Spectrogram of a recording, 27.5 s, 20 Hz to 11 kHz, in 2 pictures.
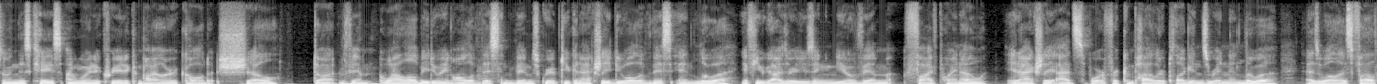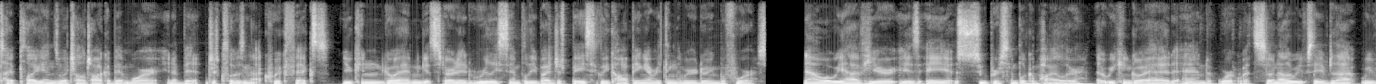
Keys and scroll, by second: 2.1-16.4 typing, 18.1 i, 21.4 super+l, 21.4 Escape, 21.4 F12, 21.4 typing, 22.7 j, 23.8-26.2 typing.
